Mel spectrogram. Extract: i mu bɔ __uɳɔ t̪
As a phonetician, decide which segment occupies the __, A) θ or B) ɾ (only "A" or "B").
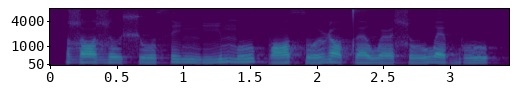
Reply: A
